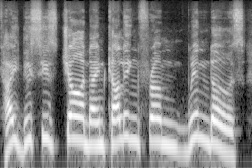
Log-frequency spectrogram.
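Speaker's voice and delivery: imitating a scam caller; scammer impression. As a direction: put on a scammer's phone voice. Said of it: "the scammers who'll call you and be like".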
